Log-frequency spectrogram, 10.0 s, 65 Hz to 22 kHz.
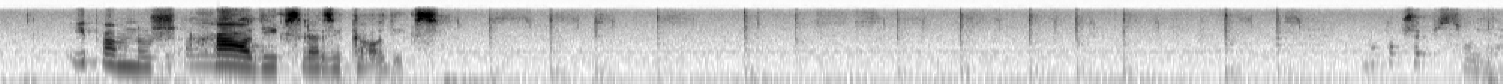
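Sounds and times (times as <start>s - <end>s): stylus tapping on drawing tablet: 3.2s - 8.7s.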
